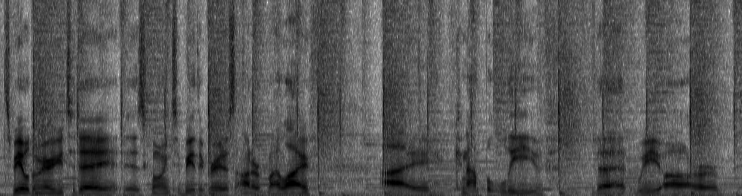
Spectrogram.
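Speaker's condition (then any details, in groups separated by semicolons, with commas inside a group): No condition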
